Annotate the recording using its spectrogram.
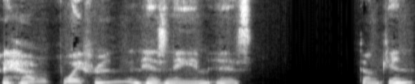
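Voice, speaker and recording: Speaking very slowly with an American accent, a woman has a fairly high pitch, ordinary pitch variation and a somewhat breathy, dark, mellow tone. The recording is dry and close, with no echo. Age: 20s. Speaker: college student. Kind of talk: self-introduction recording.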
